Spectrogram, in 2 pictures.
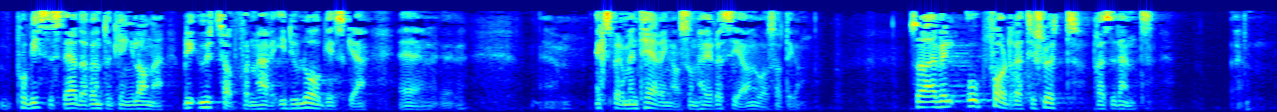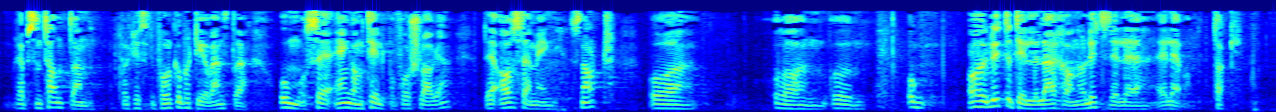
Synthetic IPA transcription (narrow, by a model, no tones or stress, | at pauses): pʰɔʋɪsːəst̪eːd̪əɾʉnt̪ɔmkʰɾɪŋːɪlɑnːəb̥liʔʉːt̪sɑt̪ːfɔɖɛnhæːɾʔɪd̪ɛʊloːɡɪskə | ɛkspɛɾɪmɛnt̪ʰeːɾɪŋɑ̰sɔmhœʏɾəsiːɑ̰nuːhɑsɑt̪ːɪɡɑ̰ŋː | sɔɛʋɪlʊpːfɔɖɾət̪ʰɪlʂɭʉt̪ːpʰɾɛsɪd̪ɛnt̪ | ɾɛpɾəsn̩t̪ʰɑnt̪ənfɾɑːkʰɾɪst̪nəfɔlkəpɑʈiːəɔʋɛnst̪ɾəʊmɔseːʔɛɪŋɡɑŋt̪ʰɪlpʰɔfɔʂɭɑːɡəd̪̥ɛæɾʔɑːʋst̪ɛmːɪŋsnɑːʈʔɔ | ɔɔɔ | ɔlʏt̪ːət̪ʰɪllæːɾɾɑnəɔlʏt̪ːət̪ʰɪlɛleːʋə̰nət̪ʰɑkː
